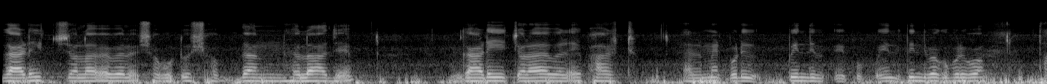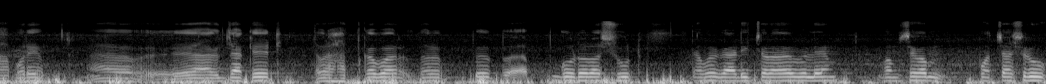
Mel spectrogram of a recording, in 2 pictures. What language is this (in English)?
Odia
